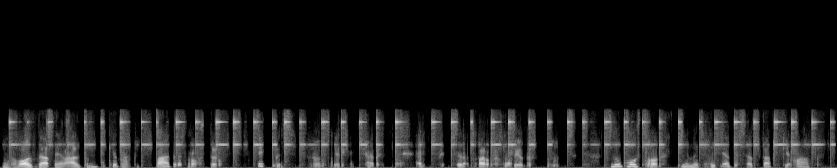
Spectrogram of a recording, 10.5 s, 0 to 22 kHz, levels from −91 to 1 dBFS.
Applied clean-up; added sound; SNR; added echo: neural diffusion model UNIVERSE++.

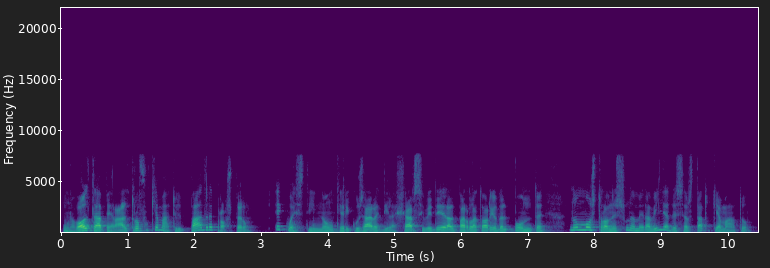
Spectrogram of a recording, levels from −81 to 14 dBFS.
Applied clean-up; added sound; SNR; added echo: none; none; none; none.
